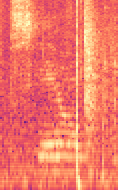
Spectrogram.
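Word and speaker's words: scalene: Scaline. Yeah, scaline is how we say that.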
